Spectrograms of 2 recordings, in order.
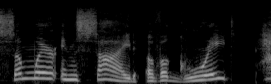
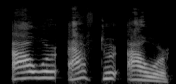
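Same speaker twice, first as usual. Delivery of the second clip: plain reading voice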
